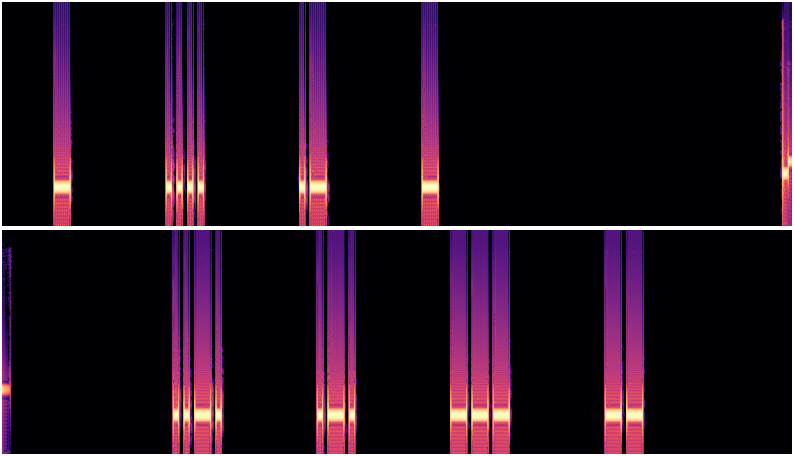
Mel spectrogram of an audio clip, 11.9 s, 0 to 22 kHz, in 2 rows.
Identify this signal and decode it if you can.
Morse code, heard as a keyed tone, about 30 wpm, spaced as for 10 wpm, 700 Hz. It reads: THAT FROM
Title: 6x Character Spacing - Top 100 Words - 30wpm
